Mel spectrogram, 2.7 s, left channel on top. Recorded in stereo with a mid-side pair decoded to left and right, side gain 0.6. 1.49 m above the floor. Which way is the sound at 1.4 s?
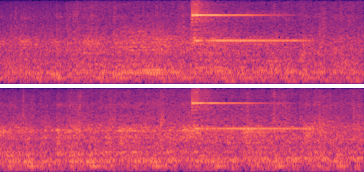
15° left.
